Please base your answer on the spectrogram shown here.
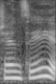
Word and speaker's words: Gen Z: And that is the correct way to pronounce it, by the way. I had quite a rude email a few weeks ago. It's the American pronunciation, a bit like the rapper Jay-Z.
